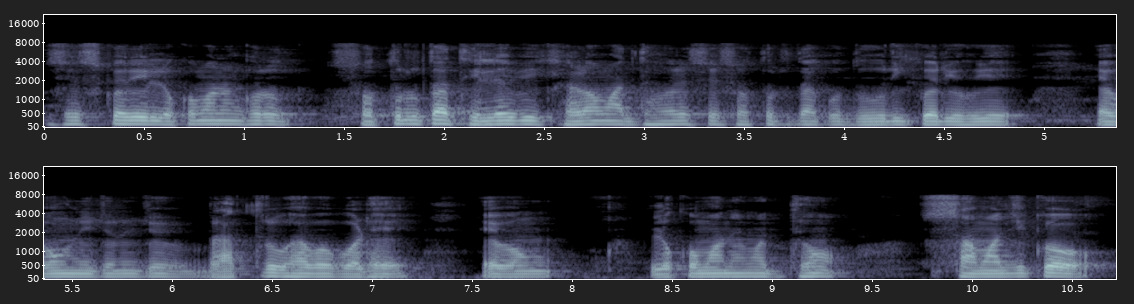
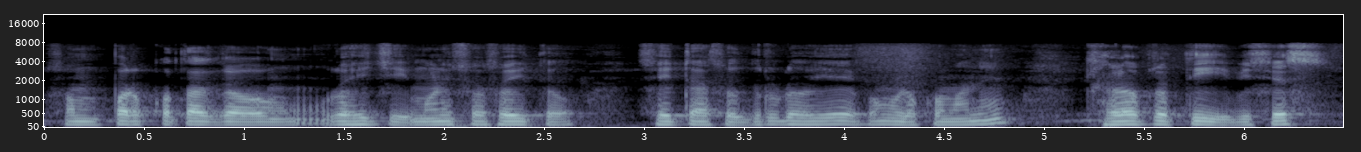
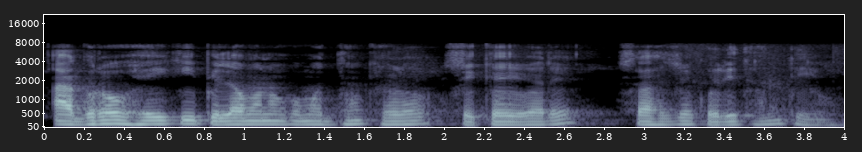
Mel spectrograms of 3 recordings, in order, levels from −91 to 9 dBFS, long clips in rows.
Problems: constant background noise, continuous background conversations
